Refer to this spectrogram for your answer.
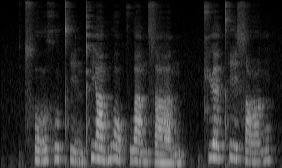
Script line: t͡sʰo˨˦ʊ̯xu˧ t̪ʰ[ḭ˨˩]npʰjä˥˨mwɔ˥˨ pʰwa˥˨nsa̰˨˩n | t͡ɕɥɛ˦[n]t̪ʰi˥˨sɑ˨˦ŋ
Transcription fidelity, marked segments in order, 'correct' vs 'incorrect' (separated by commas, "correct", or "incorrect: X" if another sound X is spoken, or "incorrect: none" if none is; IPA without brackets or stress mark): correct, incorrect: none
